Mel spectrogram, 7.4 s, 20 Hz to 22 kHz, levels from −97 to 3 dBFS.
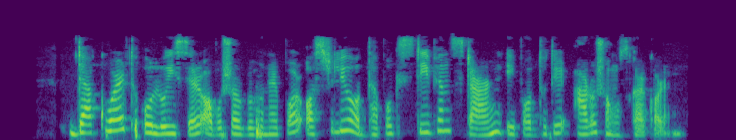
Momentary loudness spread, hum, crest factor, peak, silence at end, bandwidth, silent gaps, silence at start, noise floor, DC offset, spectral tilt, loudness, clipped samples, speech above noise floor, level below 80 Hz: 9 LU; none; 18 dB; 0 dBFS; 0.55 s; 7.8 kHz; none; 0.7 s; -68 dBFS; under 0.1%; -4 dB/octave; -18 LUFS; under 0.1%; 50 dB; -58 dBFS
